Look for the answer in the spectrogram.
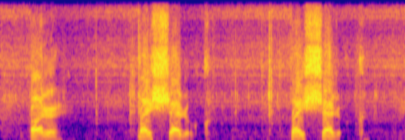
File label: "pay saruk", karuk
